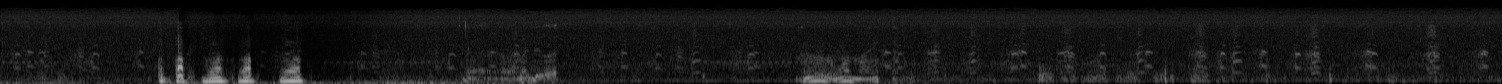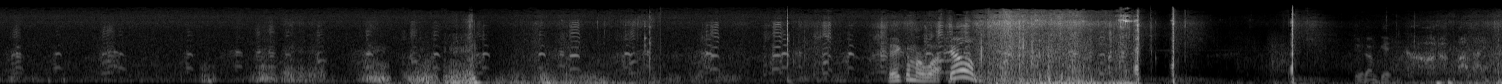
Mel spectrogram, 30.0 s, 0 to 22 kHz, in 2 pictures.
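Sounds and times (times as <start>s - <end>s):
geese honking: 0.0s - 3.0s, 4.4s - 25.2s
low rumble: 1.6s - 5.9s.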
